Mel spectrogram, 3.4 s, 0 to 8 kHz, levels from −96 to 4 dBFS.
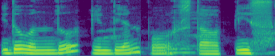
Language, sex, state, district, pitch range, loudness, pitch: Kannada, female, Karnataka, Bangalore, 160-190 Hz, -15 LUFS, 170 Hz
